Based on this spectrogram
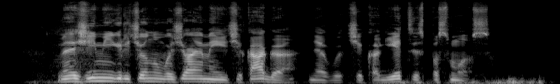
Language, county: Lithuanian, Kaunas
